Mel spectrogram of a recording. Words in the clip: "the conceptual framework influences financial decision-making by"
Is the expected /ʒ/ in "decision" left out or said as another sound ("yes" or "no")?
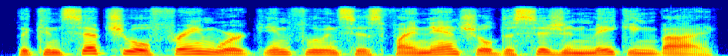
no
